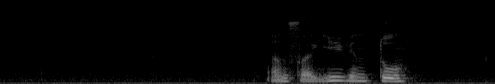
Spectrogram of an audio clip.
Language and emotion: Russian, sad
